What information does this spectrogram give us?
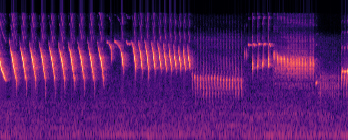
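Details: Belgian canary singing for canary training: fast repeated falling whistles, a lower rolling trill, then brief high steady tours.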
